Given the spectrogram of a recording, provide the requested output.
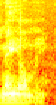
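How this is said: The name is said with English pronunciation. "Or in English, we say Naomi"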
